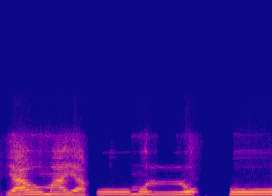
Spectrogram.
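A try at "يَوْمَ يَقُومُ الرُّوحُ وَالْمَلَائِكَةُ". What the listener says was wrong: Jangan ditekan. Jangan ruhu. Ruhu wal matobi'i. Jangan ditekan.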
